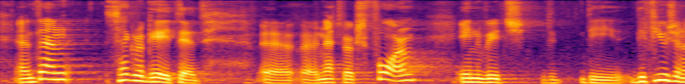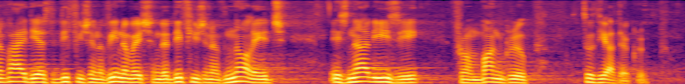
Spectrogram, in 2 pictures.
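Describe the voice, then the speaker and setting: A man with a Hungarian accent speaks at a fairly slow pace. His pitch sits in the middle range, and his intonation is lively. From southern Hungary. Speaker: academic researcher, conference keynote speaker. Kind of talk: keynote lecture. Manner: hesitant, many fillers.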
